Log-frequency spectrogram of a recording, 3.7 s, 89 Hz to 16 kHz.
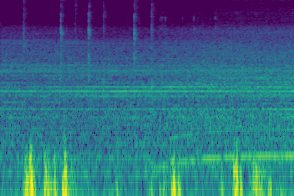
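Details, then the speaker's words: Cheap rechargeable 18650-battery handheld personal fan, three-speed: steady hum with irregular low chattering bursts every fraction of a second; this fan chatters and runs noisier than the others. "can hear this one's like chattering and it just makes mix more noise"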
